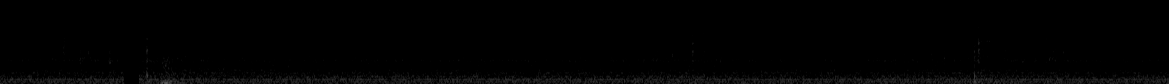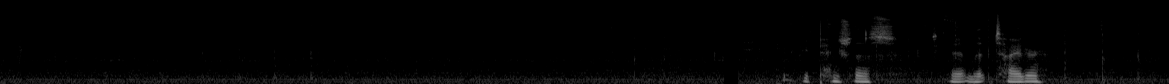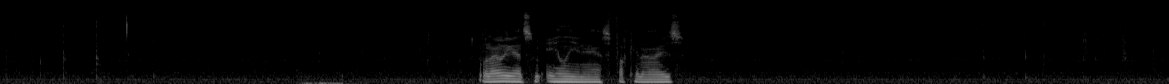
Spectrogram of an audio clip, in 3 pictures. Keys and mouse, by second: 0.5-2.4 drag, 0.8 ctrl+s, 6.8 KP_1, 8.9-10.3 middle drag, 11.6 shift+c, 12.7 f, 13.6-16.5 drag, 17.0-18.7 middle drag, 18.7 p, 19.4 middle click, 19.7 f, 20.4 click, 24.3-25.8 drag, 25.8 KP_1, 27.5 ctrl+z, 27.7 ctrl+z, 27.9 ctrl+z, 28.2 ctrl+z, 28.5 ctrl+z, 31.7 f, 31.8 click, 32.2 f, 32.4-34.8 drag, 32.7 f, 34.3 ctrl+z, 34.5 ctrl+z.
